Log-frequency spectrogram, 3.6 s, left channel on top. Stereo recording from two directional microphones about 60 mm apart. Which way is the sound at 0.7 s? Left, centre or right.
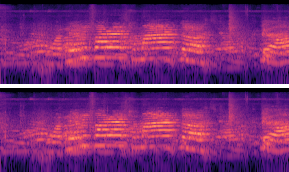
Centre.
